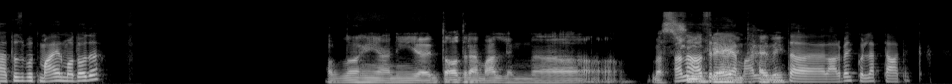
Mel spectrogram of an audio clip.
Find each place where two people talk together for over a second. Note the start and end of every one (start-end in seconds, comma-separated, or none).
6.7-8.0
